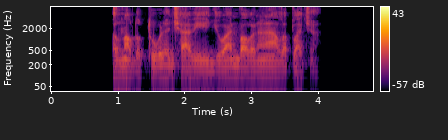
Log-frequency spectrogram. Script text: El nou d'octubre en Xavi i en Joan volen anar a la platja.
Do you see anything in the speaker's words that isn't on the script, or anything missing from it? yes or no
no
